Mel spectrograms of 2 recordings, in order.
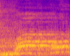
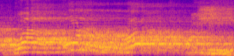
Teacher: Langsung lamnya hilang masuk ke dalam huruf ro.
